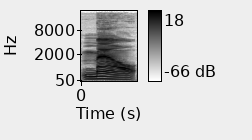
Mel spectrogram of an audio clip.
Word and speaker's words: Mayo: Mayo is usually pronounced Mao as a cat noise.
